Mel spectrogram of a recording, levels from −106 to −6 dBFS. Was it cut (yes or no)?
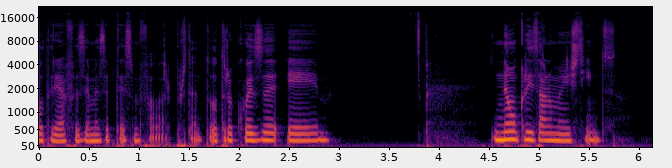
no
